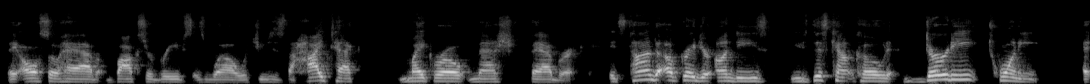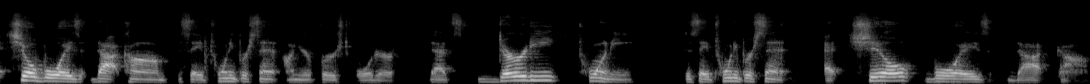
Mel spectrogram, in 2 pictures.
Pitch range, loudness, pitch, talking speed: 120-170 Hz, -23 LUFS, 145 Hz, 115 wpm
